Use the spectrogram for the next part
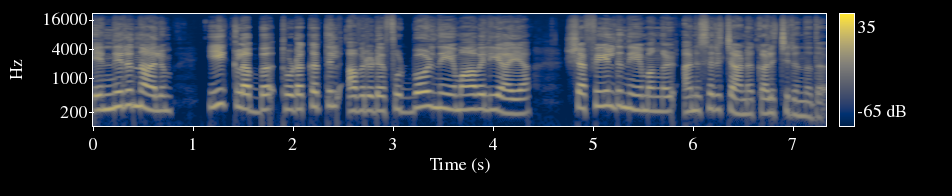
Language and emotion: Malayalam, neutral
